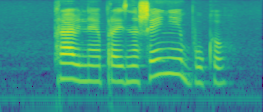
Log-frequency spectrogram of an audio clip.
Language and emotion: Russian, neutral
